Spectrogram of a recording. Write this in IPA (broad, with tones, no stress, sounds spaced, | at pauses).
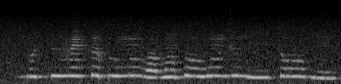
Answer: ɡʷ ɨ˨ k ɨ˧ v ɛ˧ k ə˦˨ ɓ u˧ m ũ˦ v ɔ˨ v ɔ̃˧ ɓ oː˦ w ũ˦ d ɨ˦ m iː˨ t oː˦ b ĩ˨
